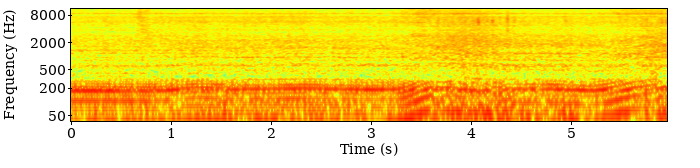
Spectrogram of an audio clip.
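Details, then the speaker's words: Mazda RX-7 rotary, extremely high CO (2.70), failed annual inspection: uneven stumbling idle, wavering low drone and irregular clatter getting rougher with throttle; misfires when throttle is pushed slightly; no oil pressure, no leaks; cause unknown. "I noticed that he's misfiring. It has a rug idle, it shakes a bit, and he makes a peculiar noise when I crank it for the first time."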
